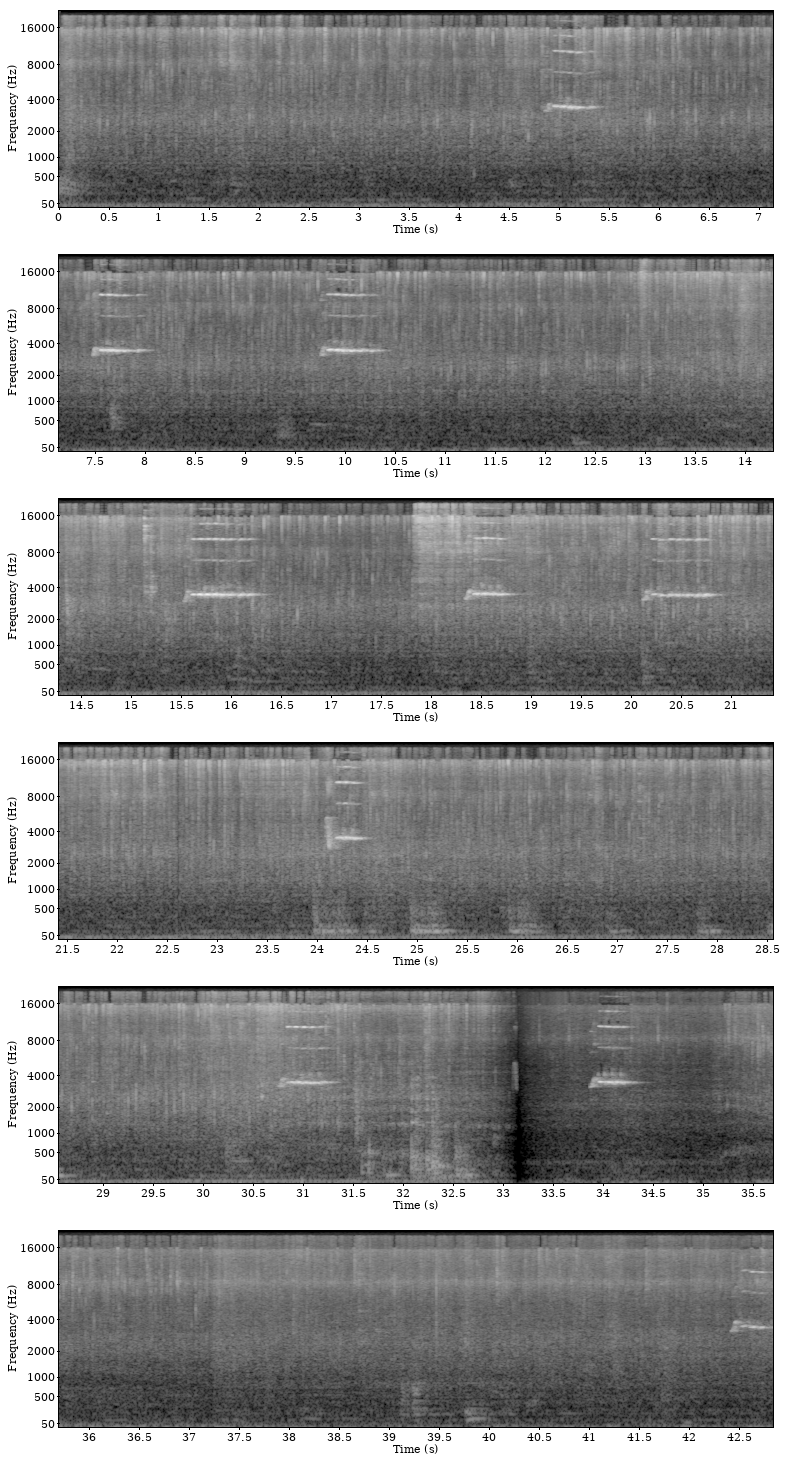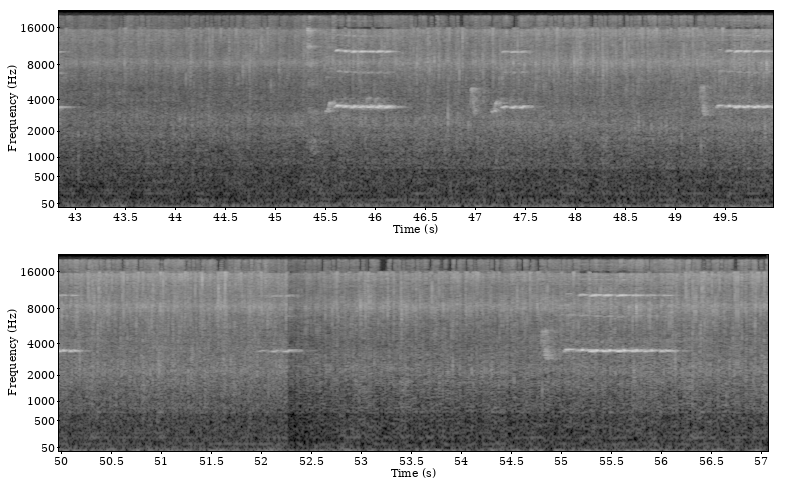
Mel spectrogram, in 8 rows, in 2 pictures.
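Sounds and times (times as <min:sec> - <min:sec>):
food sizzling and bubbling: 0:00.0 - 0:57.0
short high chirps: 0:18.3 - 0:18.9, 0:33.9 - 0:34.4.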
